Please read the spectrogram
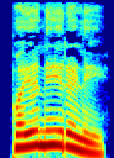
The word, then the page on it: ಪಯನೇರಳೆ: Kannada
